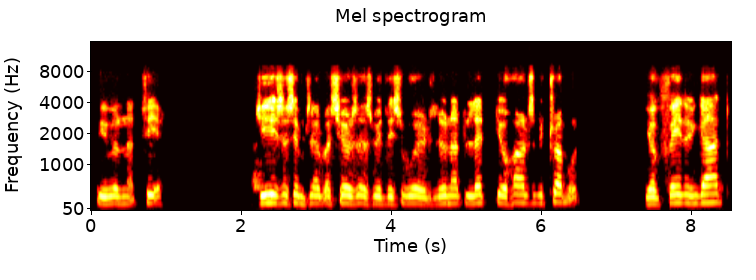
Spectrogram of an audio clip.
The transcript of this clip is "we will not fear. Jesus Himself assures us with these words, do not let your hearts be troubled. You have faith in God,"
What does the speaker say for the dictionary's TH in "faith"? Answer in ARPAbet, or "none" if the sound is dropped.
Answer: TH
